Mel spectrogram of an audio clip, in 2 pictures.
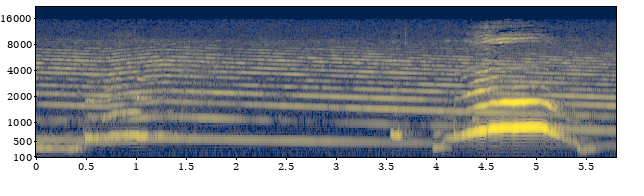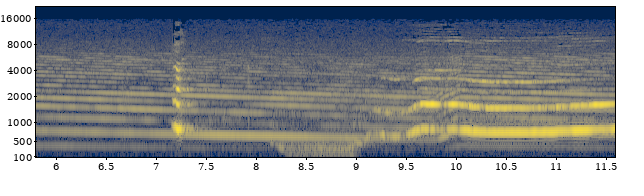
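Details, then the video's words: A schnauzer joins a fire siren: one loud, arching howl in the middle swells up and falls away, with brief yelps and a rough low growl-like burst later, against the siren's continuous falling wail. "My schnauzer singing with fire siren"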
